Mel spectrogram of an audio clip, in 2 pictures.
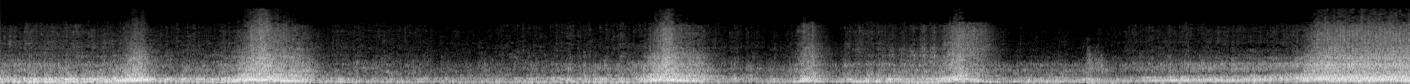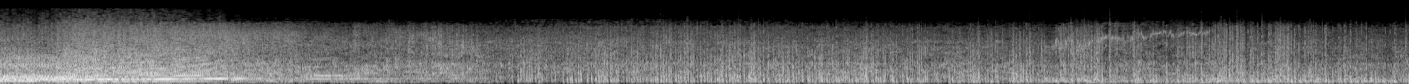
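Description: Drag race car engine idling at the starting line with about five sharp throttle blips, then revving up and launching at full throttle about 13 seconds in, the loudest part lasting about three seconds. This gives way to a steadier rush of engine and wind noise as the car runs down the strip.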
